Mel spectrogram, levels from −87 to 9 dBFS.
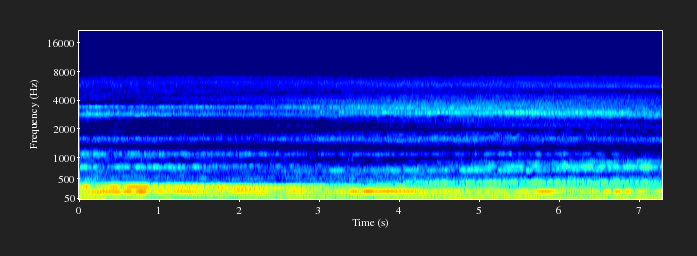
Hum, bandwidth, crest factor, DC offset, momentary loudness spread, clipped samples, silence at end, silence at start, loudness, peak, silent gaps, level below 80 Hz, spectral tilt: none; 6.8 kHz; 14 dB; under 0.1%; 9 LU; under 0.1%; 0 s; 0 s; -27 LUFS; -10 dBFS; none; -38 dBFS; -8.5 dB/octave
